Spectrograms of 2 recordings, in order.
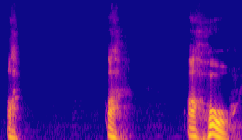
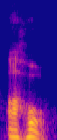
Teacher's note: it is the vocal cord closed with the vowel sound A. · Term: glottal stop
